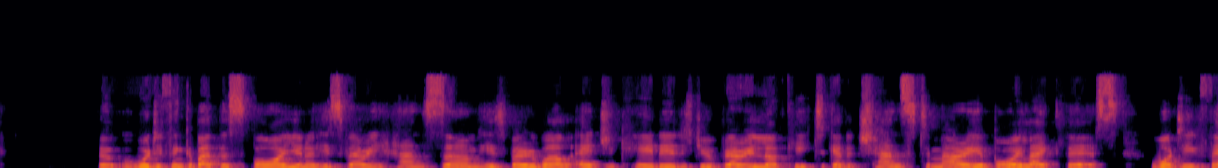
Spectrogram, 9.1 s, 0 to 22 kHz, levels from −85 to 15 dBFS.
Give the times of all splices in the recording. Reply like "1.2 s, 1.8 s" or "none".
none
